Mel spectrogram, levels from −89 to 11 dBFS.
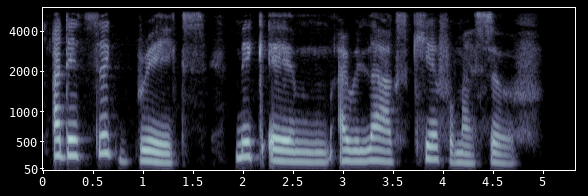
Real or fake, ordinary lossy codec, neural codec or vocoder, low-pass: real; none; none; 5.4 kHz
